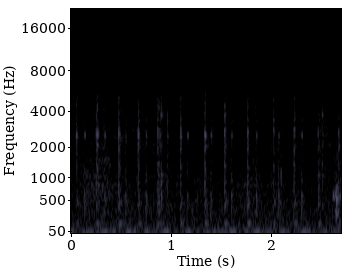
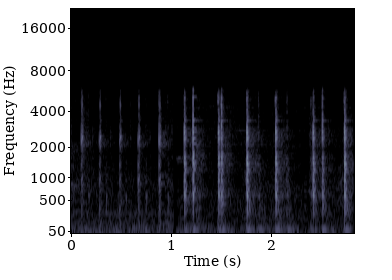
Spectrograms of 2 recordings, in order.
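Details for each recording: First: 2002 Lexus RX300 3.0 VVT with code P1349 and bank 1 misfires; the bench-heated oil control valve solenoid clicks lightly but stops actuating its pin above about 160°, sticking at operating temperature; fixed by replacing the valve. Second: 2002 Lexus RX300 3.0 VVT oil control valve tested on the bench after cooling below about 160°: crisp, sharp clicks about four a second as it actuates normally. When hot it clicked without moving the pin, causing P1349 and bank 1 misfires.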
